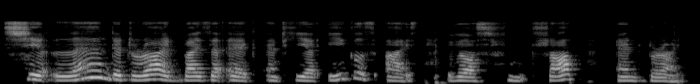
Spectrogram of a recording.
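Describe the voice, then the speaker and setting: A woman narrating a scripted children's story as an audiobook reader, deliberate and expressive. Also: mid-range voice, highs cut off.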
